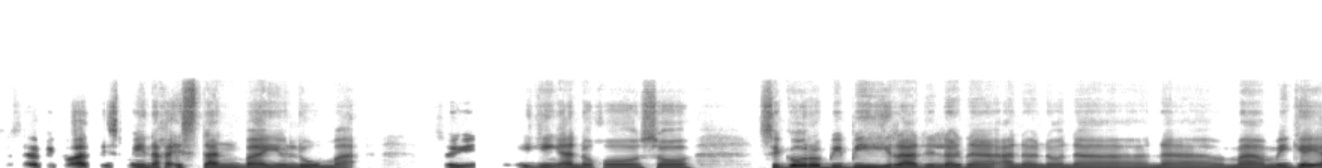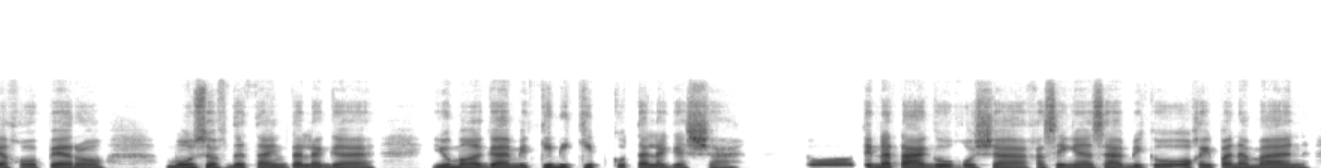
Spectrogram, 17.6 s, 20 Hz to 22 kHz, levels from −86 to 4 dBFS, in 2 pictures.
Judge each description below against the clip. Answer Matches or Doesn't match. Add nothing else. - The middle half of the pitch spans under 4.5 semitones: Matches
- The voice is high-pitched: Doesn't match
